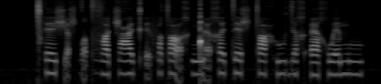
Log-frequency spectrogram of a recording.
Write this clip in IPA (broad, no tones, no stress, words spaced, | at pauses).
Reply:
ǀʰɛʃɛ̰ʃdˤæ̰tˤ zˤɛt͡ʃʕɛkʼɛ̰fɛtˤ wɛ̰χŋ͡ǃæ̰χɛ tɛʃtˤu hudɛχ ʔæχwɛ mu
